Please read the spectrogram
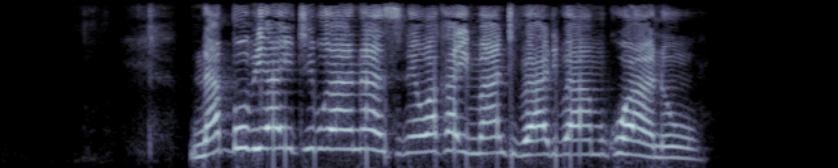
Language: Ganda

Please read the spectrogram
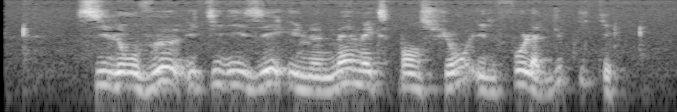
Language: French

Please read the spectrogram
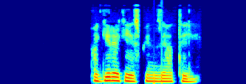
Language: Pashto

